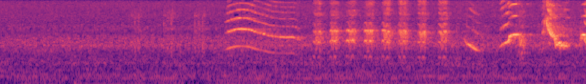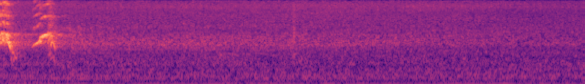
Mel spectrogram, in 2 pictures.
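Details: Myna calling: a short burst of varied notes, first a few clear whistled sweeps rising and falling, then a rapid run of harsh, squawky chattering notes over about three seconds, with a steady low hum underneath throughout.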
